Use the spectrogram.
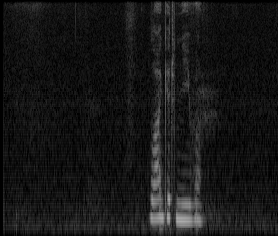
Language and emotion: Russian, neutral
